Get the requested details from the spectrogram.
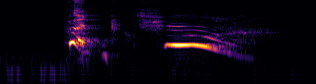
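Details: A sharp in-breath, then a loud, explosive sneeze with a voiced 'choo' trailing off; one sneeze in a sneezing fit that followed a couple of stifled sneezes.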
